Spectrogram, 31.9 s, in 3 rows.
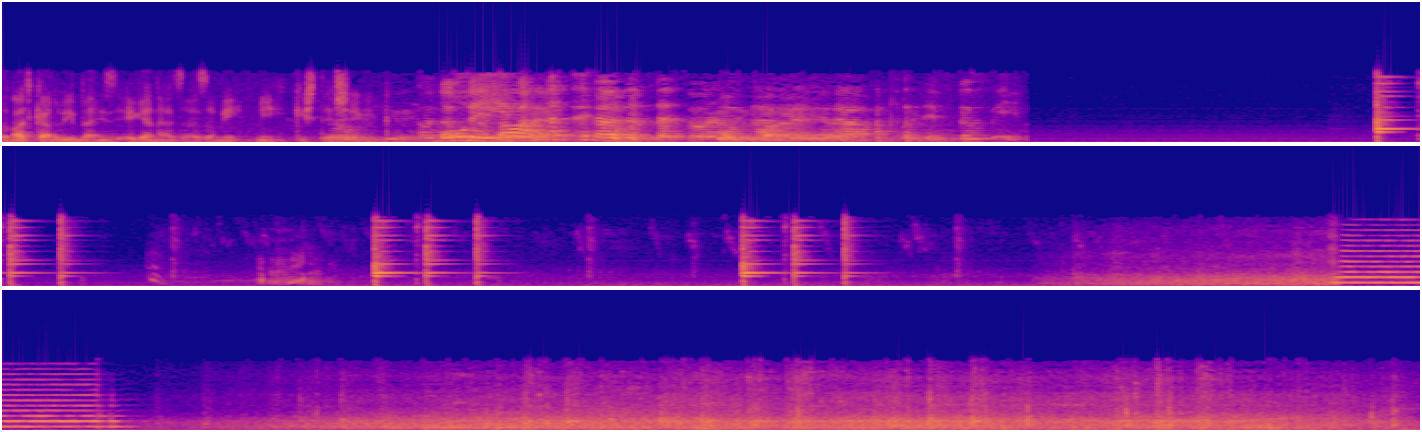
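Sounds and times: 
speech: 0.0 - 7.7
metallic clanks of a train on old narrow-gauge rails: 10.3 - 11.4, 13.4 - 14.6, 16.2 - 17.3
train rumbling on old narrow-gauge rails in northern Hungary: 18.3 - 31.9
train horn blast: 20.6 - 22.4.

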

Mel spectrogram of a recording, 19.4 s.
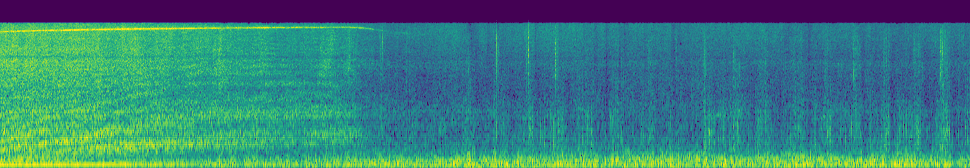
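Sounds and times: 
stormy wind over open tundra: 0.0 - 19.4.

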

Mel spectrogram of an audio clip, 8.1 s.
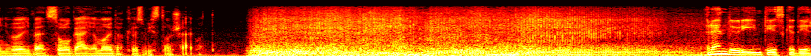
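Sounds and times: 
speech: 0.0 - 2.0, 7.1 - 8.0
police quad engine patrolling forests around Veresegyház and Domonyvölgy: 2.5 - 7.1.

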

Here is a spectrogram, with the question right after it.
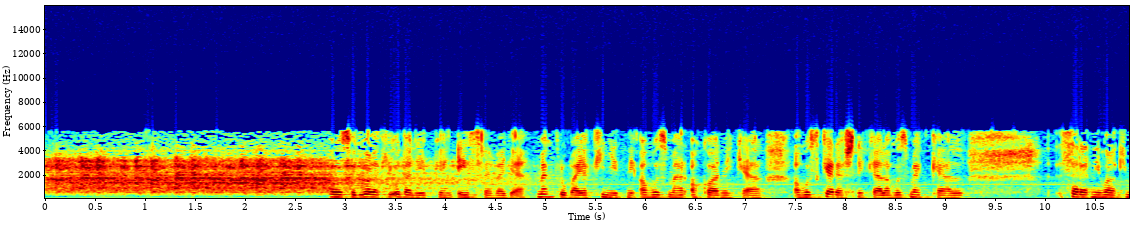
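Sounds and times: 
rattling train clattering with low hum: 0.0 - 4.7
speech: 2.8 - 10.8.

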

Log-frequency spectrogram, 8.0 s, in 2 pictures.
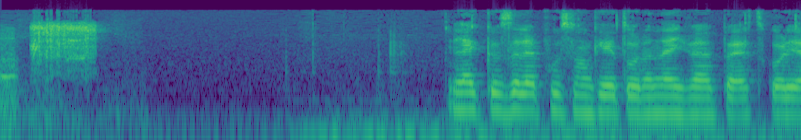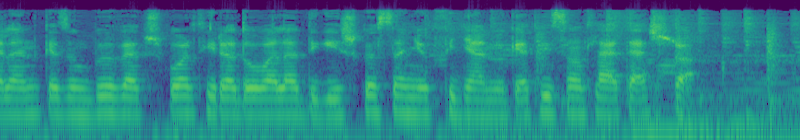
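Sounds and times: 
camera shutter clicking during photos at a championship celebration: 0.1 - 0.6
speech: 2.3 - 7.9.

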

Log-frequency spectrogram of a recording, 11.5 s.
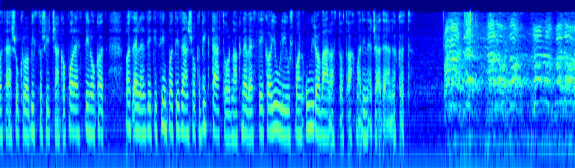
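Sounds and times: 
speech: 0.0 - 9.5
street protesters shouting slogans: 8.9 - 11.4.

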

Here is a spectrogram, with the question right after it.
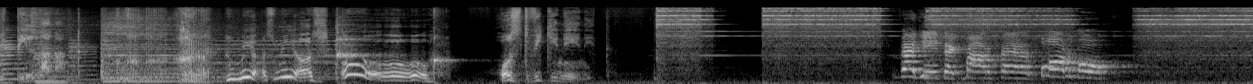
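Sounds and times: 
speech: 0.4 - 0.8, 1.8 - 6.0, 9.1 - 11.2
telephone ringing: 6.6 - 12.5.

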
